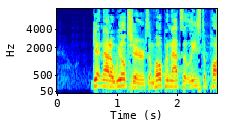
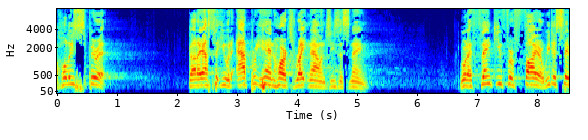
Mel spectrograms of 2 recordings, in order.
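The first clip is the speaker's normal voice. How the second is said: rising, impassioned prayer that swells louder; fervent prayer; 5 dB louder than usual. Acted. Preacher praying aloud over his church, fervent and building. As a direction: pray over the congregation with growing fire.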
